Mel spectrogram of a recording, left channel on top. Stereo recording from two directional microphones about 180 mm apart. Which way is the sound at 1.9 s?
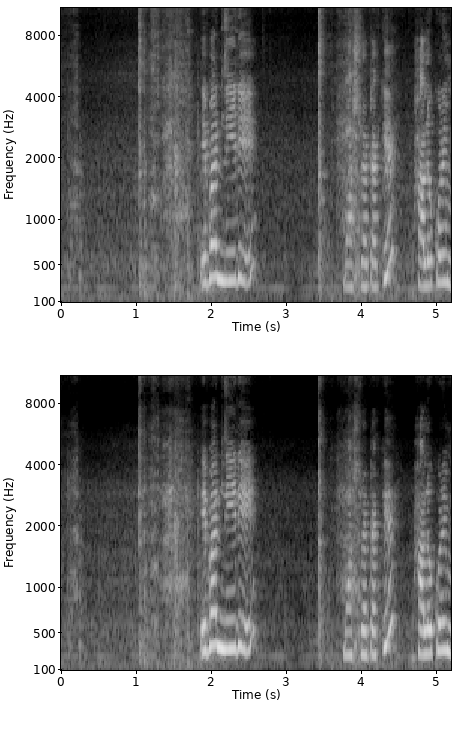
30° right (ahead or behind).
